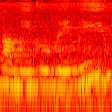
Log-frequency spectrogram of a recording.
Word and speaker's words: amigurumi: And then keychains, and this is also like the amigurumi style.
